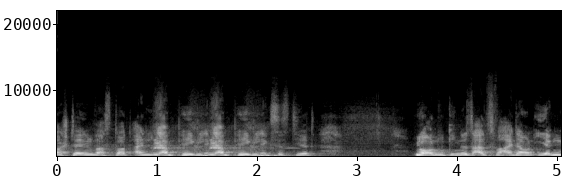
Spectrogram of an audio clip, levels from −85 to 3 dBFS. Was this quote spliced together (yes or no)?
yes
